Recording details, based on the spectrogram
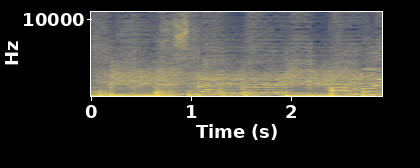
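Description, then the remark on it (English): A loud recorded post-punk screamo song driven by busy, punchy drumming with frequent hits and fills, a raw, shouted vocal straining over a thick bass-heavy band. “That drummer's really good.”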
